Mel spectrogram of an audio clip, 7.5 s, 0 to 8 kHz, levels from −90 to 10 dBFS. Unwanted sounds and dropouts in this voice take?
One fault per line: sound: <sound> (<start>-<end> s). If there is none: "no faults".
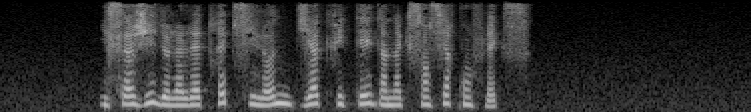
no faults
